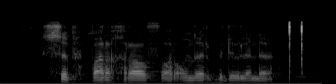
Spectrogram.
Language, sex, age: Afrikaans, male, 19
